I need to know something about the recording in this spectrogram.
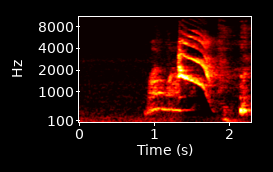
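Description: A single high-pitched vocal cry about a second in, lasting about a second, its pitch jumping up and then gliding down.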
